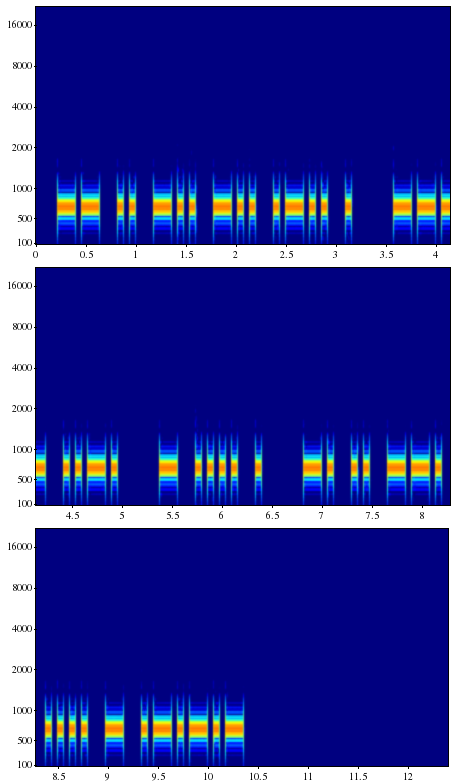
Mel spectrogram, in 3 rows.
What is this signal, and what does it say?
Morse code, heard as a keyed tone, about 20 wpm, 700 Hz. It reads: MIDDLE OF THE NIGHT.
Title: Sentences with 8-Word Phrases - Spoken Beginning - 20wpm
